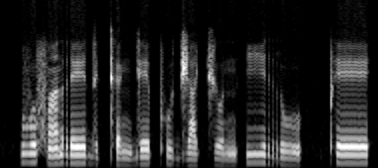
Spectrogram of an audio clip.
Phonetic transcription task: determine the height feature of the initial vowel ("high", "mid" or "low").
high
